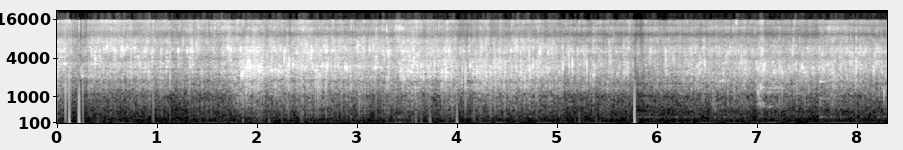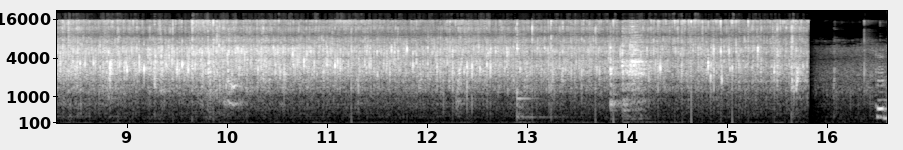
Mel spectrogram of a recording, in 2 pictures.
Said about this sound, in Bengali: এবার আমি ডিমগুলো একটু হালকা করে ভেজে নেব।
